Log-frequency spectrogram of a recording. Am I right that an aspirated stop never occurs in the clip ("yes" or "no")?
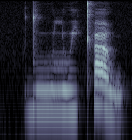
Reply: no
